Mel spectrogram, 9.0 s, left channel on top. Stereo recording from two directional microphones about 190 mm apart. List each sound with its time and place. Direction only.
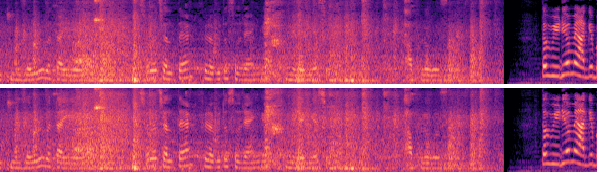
0.5 s a woman's voice: centre (ahead or behind)
8.1 s a woman's voice: 30° left (ahead or behind)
